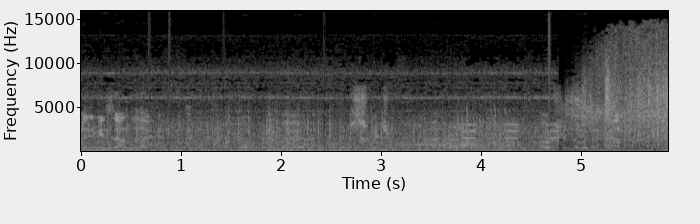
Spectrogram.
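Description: A helicopter's rotor and engine drone steadily.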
